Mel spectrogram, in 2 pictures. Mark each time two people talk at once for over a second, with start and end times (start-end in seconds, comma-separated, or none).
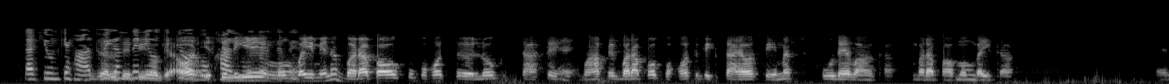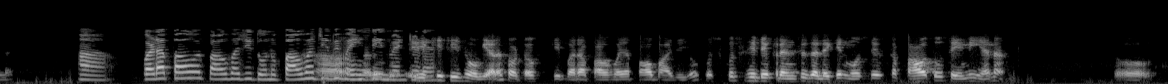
1.0-3.0, 14.8-16.1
